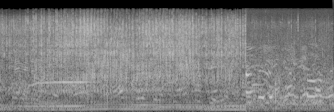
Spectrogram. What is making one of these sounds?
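A truck engine roars and revs nearby.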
